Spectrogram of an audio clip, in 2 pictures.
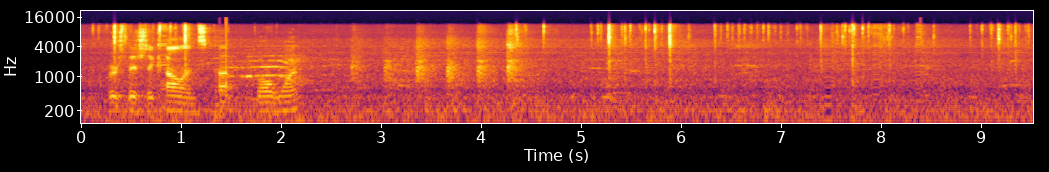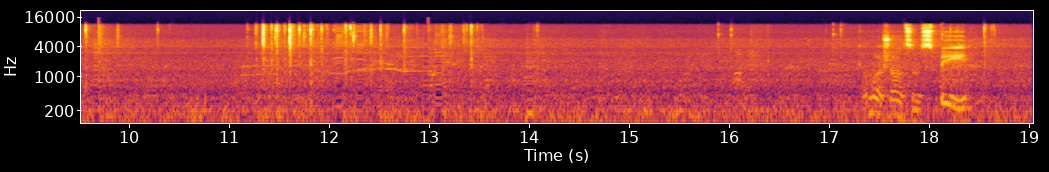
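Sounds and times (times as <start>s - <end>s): crowd murmur: 0.0s - 17.3s.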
